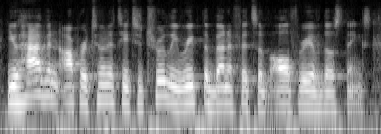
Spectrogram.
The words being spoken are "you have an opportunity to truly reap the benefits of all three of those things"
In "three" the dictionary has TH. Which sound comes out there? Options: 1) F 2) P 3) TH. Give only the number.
3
